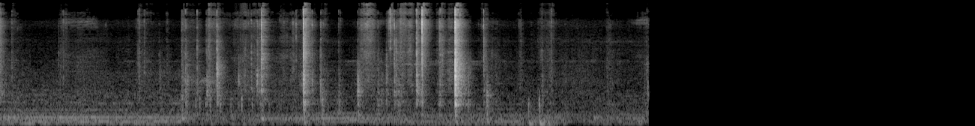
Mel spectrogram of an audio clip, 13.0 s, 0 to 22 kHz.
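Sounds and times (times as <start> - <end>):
laptop panel clicks and knocks: 2.5 - 7.4.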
